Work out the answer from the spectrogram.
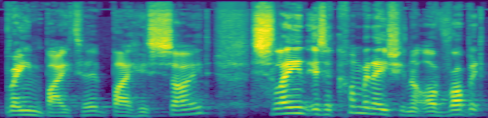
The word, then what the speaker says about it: Sláine: The barbarian fantasy series Sláine, or Sláine to give him his proper Irish pronunciation, was created by then husband and wife team Pat Mills and Angie Kincaid in 1983.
